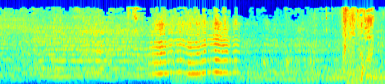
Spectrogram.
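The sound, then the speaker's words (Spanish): A fly buzzes in a steady, droning hum whose pitch wavers up and down as it moves around, among chickens, followed near the end by a brief sharp rustle or swat as a man with a briefcase shoos it away. “Se detiene ante Paco y Fátima y espanta una mosca.”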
